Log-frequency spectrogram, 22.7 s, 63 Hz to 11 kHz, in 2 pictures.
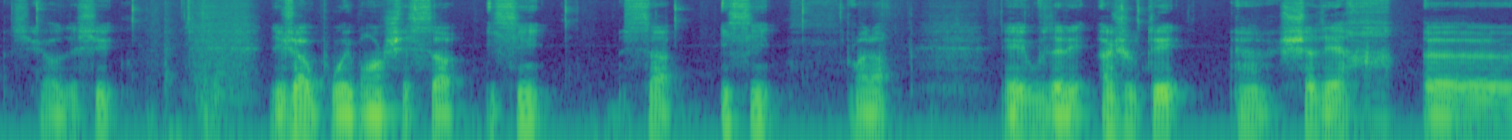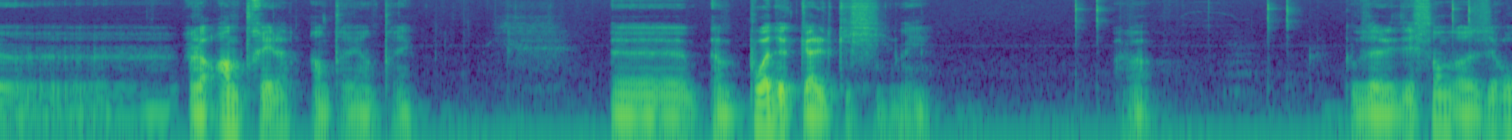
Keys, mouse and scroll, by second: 0.3-1.3 drag, 1.8-2.7 scroll up 1, 3.1-4.4 drag, 5.0-6.4 drag, 8.4 click, 19.4 click, 20.8 click, 22.2 click.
